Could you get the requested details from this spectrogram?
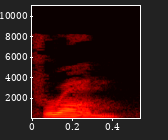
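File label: "drm", English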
